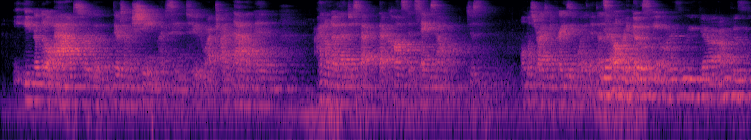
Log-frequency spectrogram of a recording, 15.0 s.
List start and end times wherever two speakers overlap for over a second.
11.9-13.2

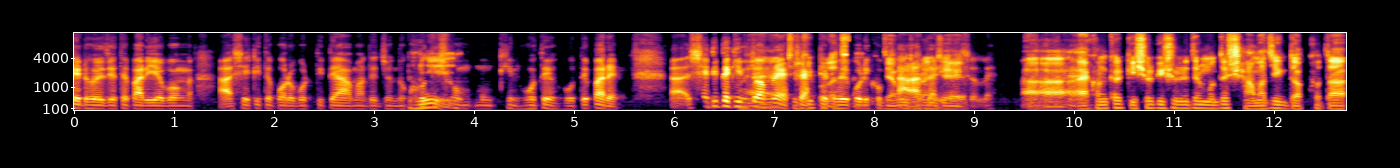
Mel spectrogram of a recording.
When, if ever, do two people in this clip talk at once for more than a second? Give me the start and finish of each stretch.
6.8-8.8

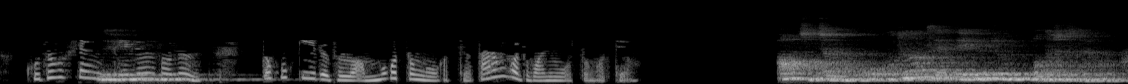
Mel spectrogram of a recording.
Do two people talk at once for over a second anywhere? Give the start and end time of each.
none

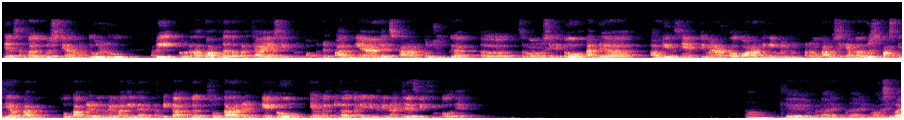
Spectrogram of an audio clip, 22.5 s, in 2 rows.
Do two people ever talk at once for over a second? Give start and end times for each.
none

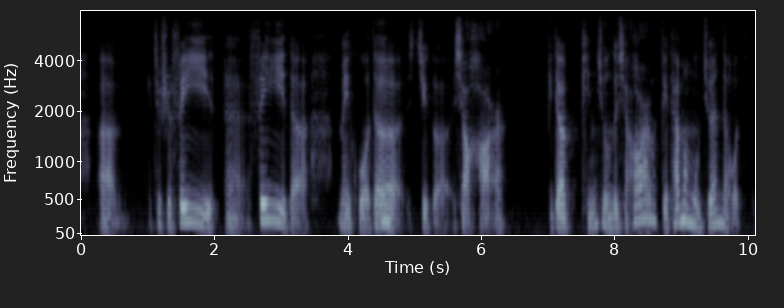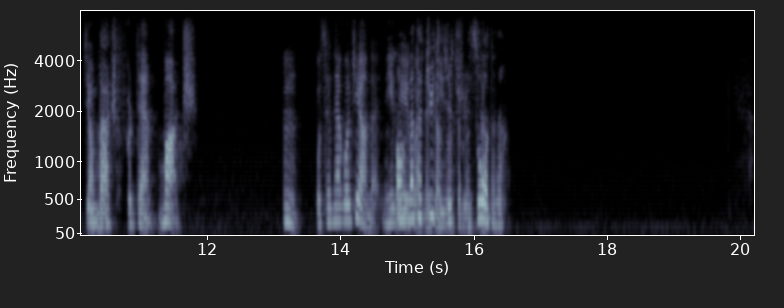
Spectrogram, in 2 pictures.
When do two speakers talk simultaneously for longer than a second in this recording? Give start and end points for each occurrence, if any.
14.8-16.5

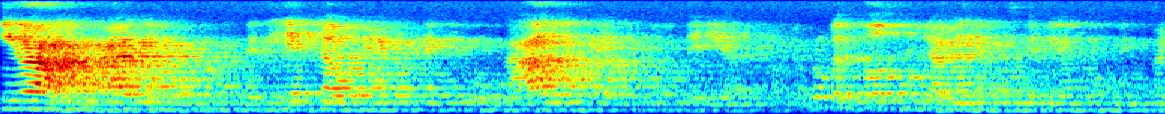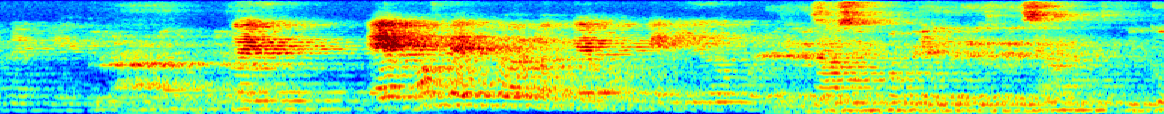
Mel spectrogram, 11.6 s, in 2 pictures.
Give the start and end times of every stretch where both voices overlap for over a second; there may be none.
9.6-11.1

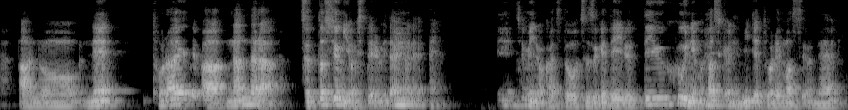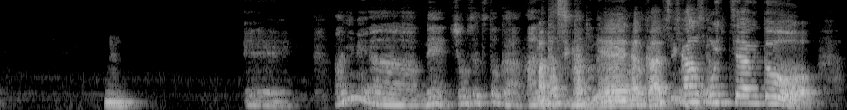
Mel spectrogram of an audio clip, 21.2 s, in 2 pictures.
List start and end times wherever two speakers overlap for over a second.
17.3-19.5

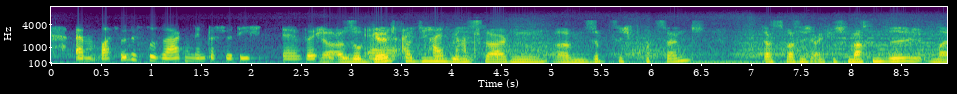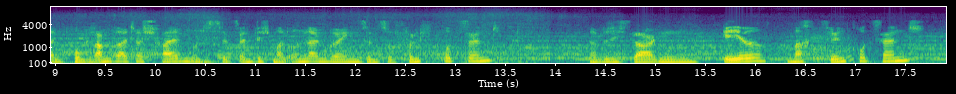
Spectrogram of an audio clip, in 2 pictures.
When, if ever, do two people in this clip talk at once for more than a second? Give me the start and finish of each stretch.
2.7-4.5

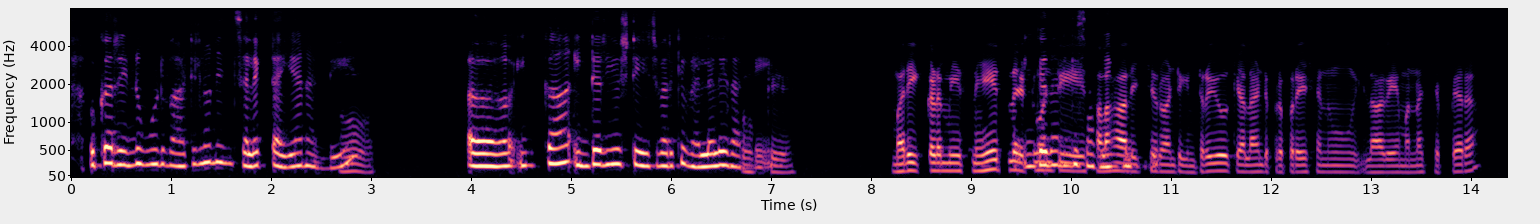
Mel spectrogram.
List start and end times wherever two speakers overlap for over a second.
9.6-10.8

